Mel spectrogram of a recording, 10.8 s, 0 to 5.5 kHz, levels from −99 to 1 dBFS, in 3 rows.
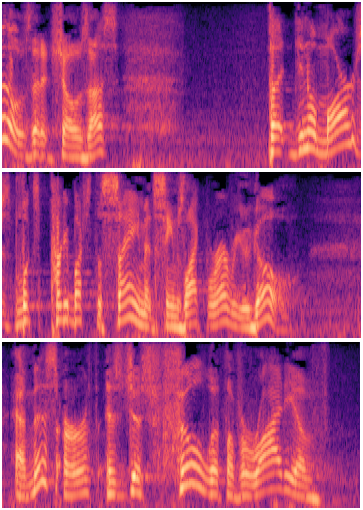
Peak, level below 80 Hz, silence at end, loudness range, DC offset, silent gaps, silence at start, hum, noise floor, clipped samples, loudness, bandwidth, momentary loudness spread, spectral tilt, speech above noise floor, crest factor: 0 dBFS; -44 dBFS; 0.35 s; 2 LU; under 0.1%; none; 0 s; none; -46 dBFS; under 0.1%; -17 LUFS; 5.4 kHz; 10 LU; -7.5 dB/octave; 30 dB; 18 dB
